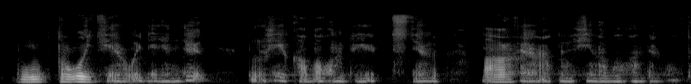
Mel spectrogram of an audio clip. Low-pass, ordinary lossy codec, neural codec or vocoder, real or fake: none; none; autoencoder, 22.05 kHz, a latent of 192 numbers a frame, VITS, trained on one speaker; fake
